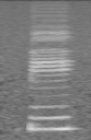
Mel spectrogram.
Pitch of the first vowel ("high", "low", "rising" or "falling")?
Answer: high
